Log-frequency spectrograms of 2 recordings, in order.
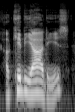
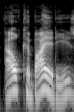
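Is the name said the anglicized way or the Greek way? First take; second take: Greek; anglicized. First: The name has a Greek-style pronunciation. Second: The name has a common anglicized pronunciation. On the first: The speaker calls it right. "the correct way of saying it, which I'll say is Alcibiades" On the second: The speaker calls it wrong. "a guy by the name of Alcibiades"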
